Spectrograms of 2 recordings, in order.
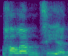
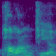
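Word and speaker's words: palantír: Um, pal palantia. Do you guys know what palantia means? The palantia. Palantia. It's correct pronunciation.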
